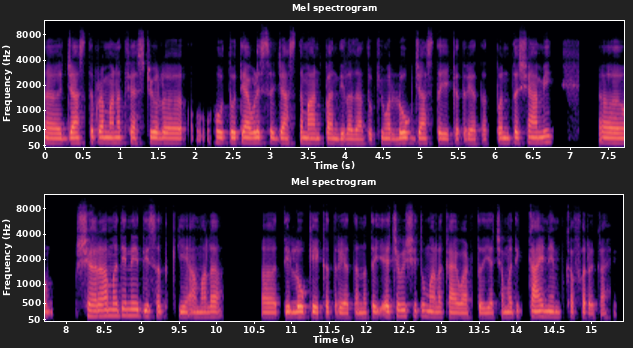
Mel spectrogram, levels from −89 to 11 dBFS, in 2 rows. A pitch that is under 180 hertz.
Yes: low, 135 Hz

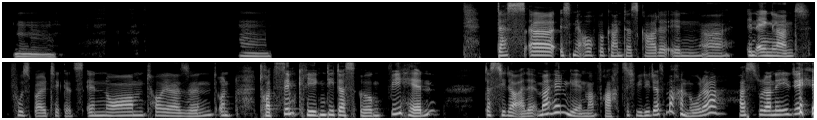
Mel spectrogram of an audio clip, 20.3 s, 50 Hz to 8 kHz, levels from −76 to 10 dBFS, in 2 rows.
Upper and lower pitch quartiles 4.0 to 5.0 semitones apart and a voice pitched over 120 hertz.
Yes: average, 4.5 semitones; medium, 185 Hz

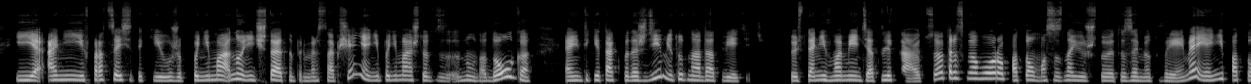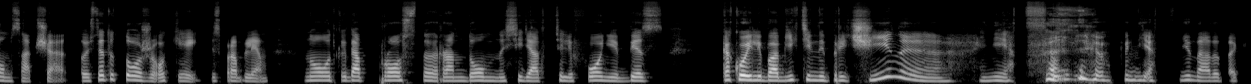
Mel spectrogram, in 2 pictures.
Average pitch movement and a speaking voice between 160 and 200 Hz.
Yes: average, 3.2 semitones; high, 190 Hz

